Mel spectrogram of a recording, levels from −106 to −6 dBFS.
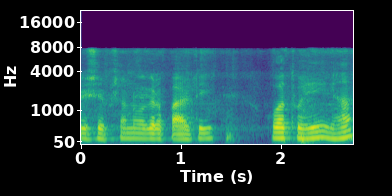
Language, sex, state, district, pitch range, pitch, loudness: Chhattisgarhi, male, Chhattisgarh, Rajnandgaon, 120-130 Hz, 120 Hz, -20 LUFS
